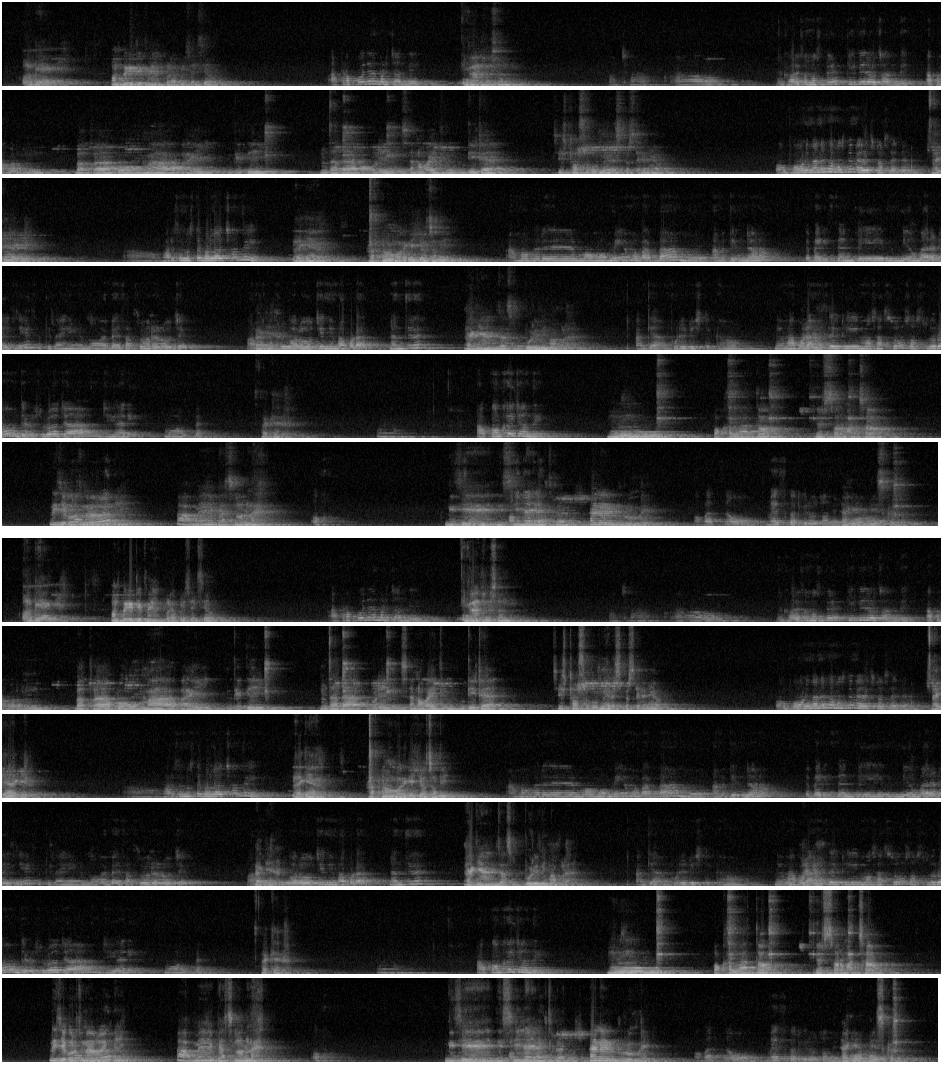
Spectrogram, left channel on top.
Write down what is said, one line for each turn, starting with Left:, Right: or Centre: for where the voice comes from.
Right: ଆଜ୍ଞା ଆଜ୍ଞା କମ୍ପିଟେଟିଭ ପାଇଁ ପଢାପଢି ଚାଲି ଆଉ।
Left: ଆପଣ କୋଉଯାଏଁ ପଡ଼ିଛନ୍ତି?
Right: ଗ୍ରଜୁଏସନ୍।
Left: ଆଛା ଆଉ ଘରେ ସମସ୍ତେ କିଏ କିଏ ରହୁଛନ୍ତି? ଆପଣଙ୍କର?
Right: ଉଁ ବାପା ବୋଉ ମା ଭାଇ ଦିଦି। ଦାଦା ଖୁଡ଼ି ସାନ ଭାଇ ତିନ ଦିଇଟା ସିଷ୍ଟର୍ ସବୁ
Left: ଆଜ୍ଞା।
Right: ମ୍ୟାରେଜ୍ କରିସାରିଲିଣି ଆଉ।
Left: ଆଉ ଭଉଣୀ ମାନେ ସମସ୍ତେ ମ୍ୟାରେଜ କରିସାରିଲେଣି।
Right: ଆଜ୍ଞା ଆଜ୍ଞା
Left: ଆଉ ଘରେ ସମସ୍ତେ ଭଲ ଅଛନ୍ତି।
Right: ଆଜ୍ଞା ଆପଣଙ୍କ ଘରେ କି କି ଅଛନ୍ତି।
Left: ଆମ ଘରେ ମୋ ମମି ମୋ ବାବା ମୁଁ ଆମେ ତିନି ଜଣ। ଏବେ ରିସେଣ୍ଟଲି ନିୱମା <unintelligible> ହେଇଛି ସେଥିପାଇଁ ମୁଁ ଏବେ ଶାଶୁ ଘରେ ରହୁଛି ଆଉ
Right: ଆଜ୍ଞା
Left: ମୋ ଶାଶୁ ଘର ହୋଉ ଚି ନିମାପଡା ଜାଣିଥିବେ।
Right: ଆଜ୍ଞା ଜାଷ୍ ପୁରୀ ନିମାପଡ଼ା।
Left: ଆଜ୍ଞା ପୁରୀ ଡିଷ୍ଟ୍ରିକ୍ଟ ହଁ ନିମାପଡା
Right: ଆଜ୍ଞା
Left: ସେଇ ଏଠି ମୋ ଶାଶୁ ଶ୍ୱଶୁର ଦେଢଶୁର ଯା ଝିଆରୀ ମୋ ହଜବେଣ୍ଡ।
Right: ଆଜ୍ଞ।
Left: ହୁଁ ଆଉ କଁ ଖାଇଛନ୍ତି?
Right: ମୁଁ ପଖାଲ ଭାତ ବେସର ମାଛ ନିଜେ କରୁଚୁ
Left: କଣ ଗୁରୁବାରେ
Right: ନା ରହିକି ଆମେ ବ୍ୟାଚଲର ନା।
Left: ଓହୋ।
Right: ନିଜେ
Left: ଆଚ୍ଛା
Right: ଦେଶି
Left: ହଷ୍ଟେଲରେ
Right: ଯାଇ ଆଣିଥିଲୁ ହାରି ନା ନା ରୁମ ରେ।
Left: ଓ ବା ଚୋ ମେସ୍ କରିକି ରହୁଛନ୍ତି।
Right: ଆଜ୍ଞା ମେସ୍ କରିକି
